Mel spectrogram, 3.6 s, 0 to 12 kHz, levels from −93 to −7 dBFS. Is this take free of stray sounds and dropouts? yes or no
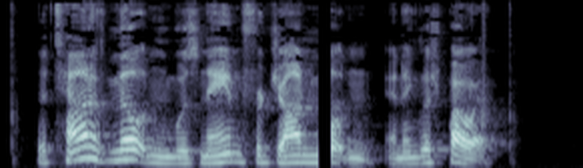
no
